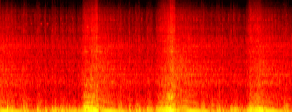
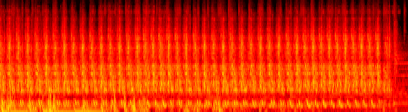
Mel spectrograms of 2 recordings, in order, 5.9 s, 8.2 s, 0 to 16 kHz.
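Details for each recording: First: BMW with M10 four-cylinder engine, first start after about 1.5 years sitting, with rear end reassembled, new bushings, diff and exhaust fitted; runs with regular throttle blips, revving cleanly and settling without misses; normal healthy running. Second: BMW with M10 engine, first start attempt after 1.5 years not running, fuel in tank: steady rhythmic cranking about two and a half beats a second with no catch, then stops; won't fire, suspected not enough fuel.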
